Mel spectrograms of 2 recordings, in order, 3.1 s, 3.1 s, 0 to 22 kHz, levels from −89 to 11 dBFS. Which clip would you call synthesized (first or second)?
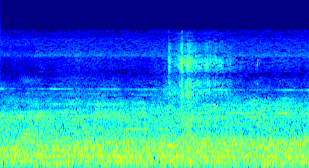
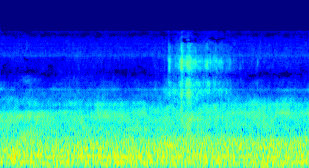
second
